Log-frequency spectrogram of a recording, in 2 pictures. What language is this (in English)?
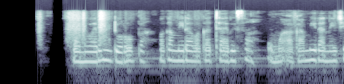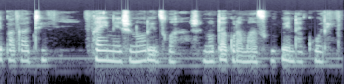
Shona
